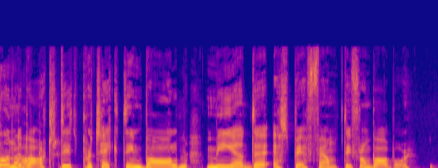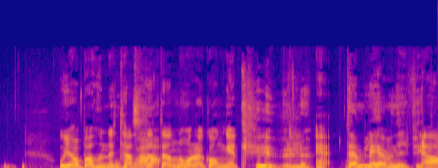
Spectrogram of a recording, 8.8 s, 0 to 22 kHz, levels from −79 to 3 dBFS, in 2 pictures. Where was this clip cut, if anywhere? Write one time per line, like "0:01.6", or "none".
0:06.8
